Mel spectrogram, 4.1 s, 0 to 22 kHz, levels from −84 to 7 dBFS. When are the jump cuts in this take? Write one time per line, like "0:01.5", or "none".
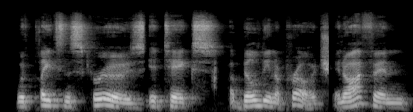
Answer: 0:03.2

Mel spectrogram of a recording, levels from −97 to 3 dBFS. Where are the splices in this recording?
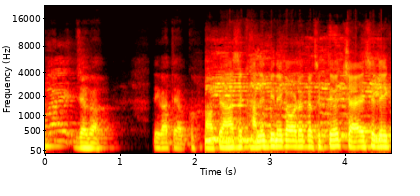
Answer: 0:02.1

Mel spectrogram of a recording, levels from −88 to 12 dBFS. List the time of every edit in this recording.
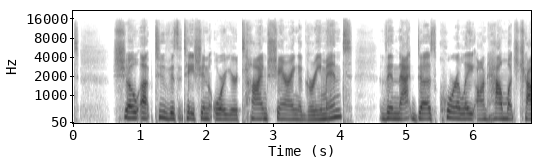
none

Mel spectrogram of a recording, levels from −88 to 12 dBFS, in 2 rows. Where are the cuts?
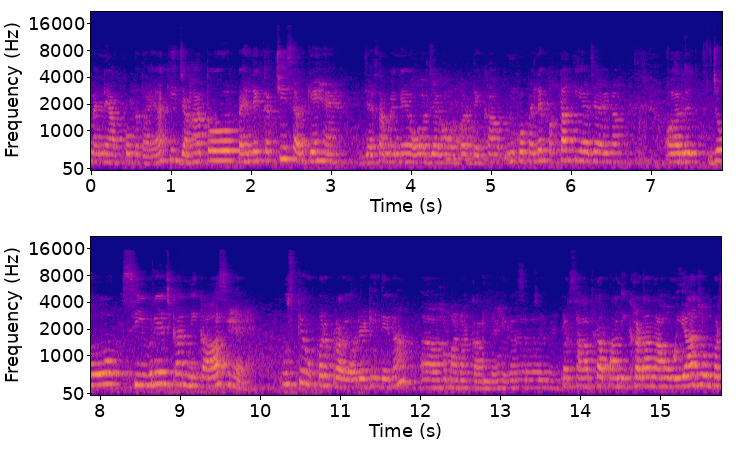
0:13.5

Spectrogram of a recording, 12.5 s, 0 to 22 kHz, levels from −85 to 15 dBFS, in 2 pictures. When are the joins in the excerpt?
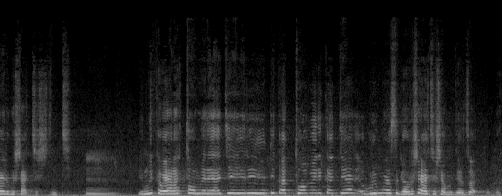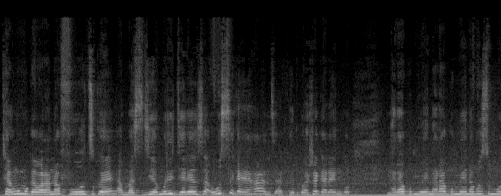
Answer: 0:06.1

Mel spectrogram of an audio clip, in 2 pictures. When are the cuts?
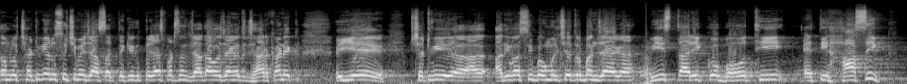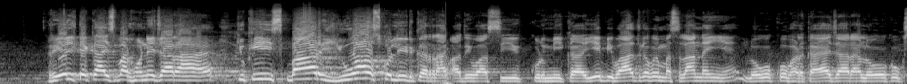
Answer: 0:06.5
0:13.5

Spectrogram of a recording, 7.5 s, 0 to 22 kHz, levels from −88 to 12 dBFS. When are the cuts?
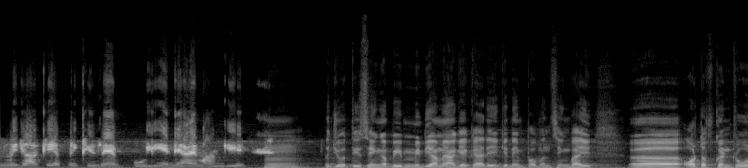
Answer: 0:03.3

